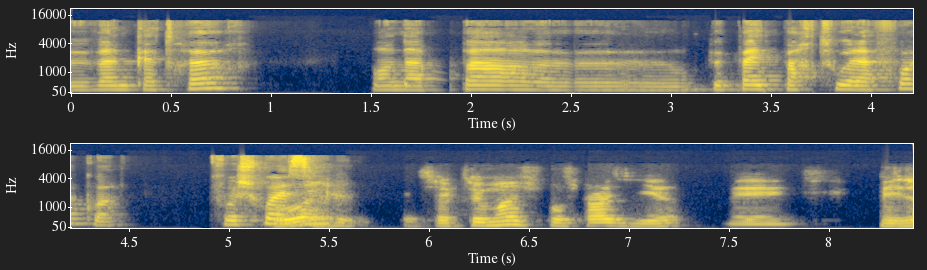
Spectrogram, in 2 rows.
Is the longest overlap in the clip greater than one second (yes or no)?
no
